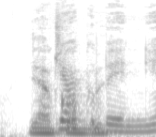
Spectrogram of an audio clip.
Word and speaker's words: Jacobin: Over Kokanje of over Jacobin? Of zeg ik het goed zo? – Jacobin, ja. Dat is eh, correct.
